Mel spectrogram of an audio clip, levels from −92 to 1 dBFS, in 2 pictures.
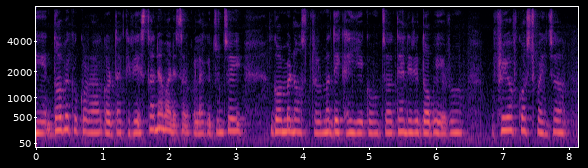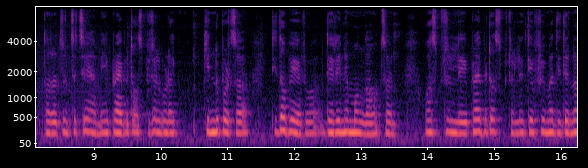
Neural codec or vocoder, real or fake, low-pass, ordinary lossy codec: none; real; none; none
